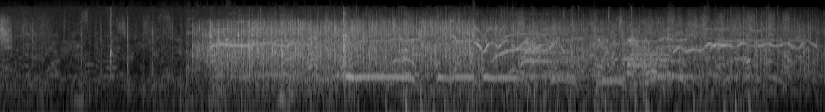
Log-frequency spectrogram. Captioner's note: applause and chatter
